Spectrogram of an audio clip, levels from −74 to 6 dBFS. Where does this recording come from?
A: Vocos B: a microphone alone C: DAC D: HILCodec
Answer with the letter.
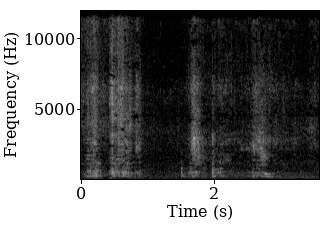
B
